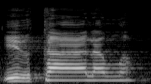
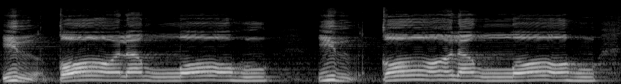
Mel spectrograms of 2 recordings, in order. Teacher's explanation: kaf di depan, qaf belakang dia. Qaf ni dia dekat dengan anak tekak.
